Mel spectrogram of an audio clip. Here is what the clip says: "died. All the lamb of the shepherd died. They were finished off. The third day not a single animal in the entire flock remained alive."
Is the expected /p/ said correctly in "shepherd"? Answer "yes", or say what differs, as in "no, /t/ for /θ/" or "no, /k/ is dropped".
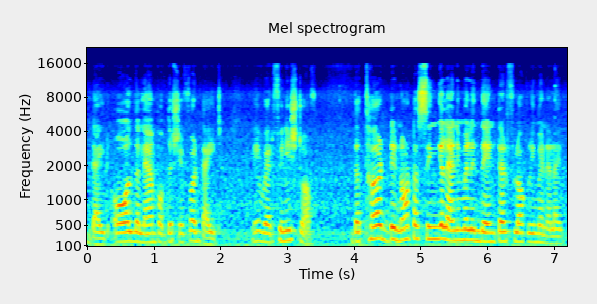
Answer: no, /f/ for /p/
